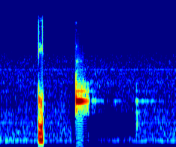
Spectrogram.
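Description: A computer notification chime sounds once.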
